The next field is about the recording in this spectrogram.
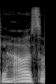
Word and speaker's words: Laos: Korrekt ausgesprochen, glaube ich, heißt es eigentlich Lao, aber im Deutschen gebräuchlich ist Laos und so kommt es mir heute auch einfacher von den Lippen, deswegen werde ich Laos sagen.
